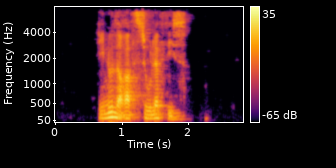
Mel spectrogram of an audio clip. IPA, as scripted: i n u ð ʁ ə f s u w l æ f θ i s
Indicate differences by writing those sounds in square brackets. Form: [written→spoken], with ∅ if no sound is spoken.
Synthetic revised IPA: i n u ð ʁ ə f s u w l æ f θ i s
